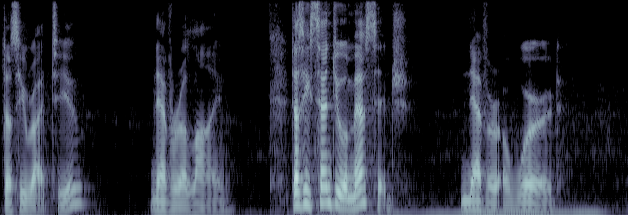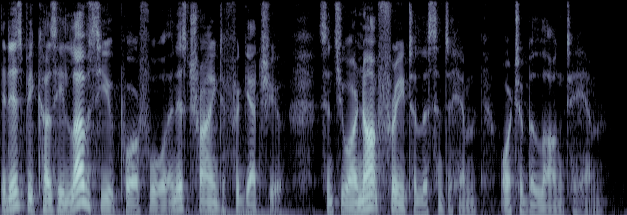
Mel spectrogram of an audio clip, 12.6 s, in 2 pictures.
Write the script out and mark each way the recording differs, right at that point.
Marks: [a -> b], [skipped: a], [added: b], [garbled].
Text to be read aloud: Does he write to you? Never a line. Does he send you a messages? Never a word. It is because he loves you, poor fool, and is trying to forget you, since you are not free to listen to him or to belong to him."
Does he write to you? Never a line. Does he send you a [messages? -> message] Never a word. It is because he loves you, poor fool, and is trying to forget you, since you are not free to listen to him or to belong to him."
